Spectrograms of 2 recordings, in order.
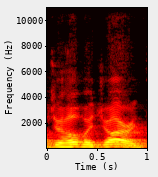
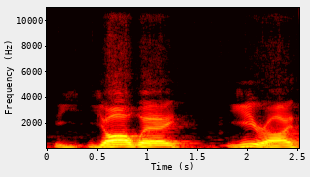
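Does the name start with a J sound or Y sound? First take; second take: J sound; Y sound. First: The name begins with a J sound. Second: The name begins with a Y sound. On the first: This is the commonly heard, German-derived form. "when you hear like Jehovah Jireh" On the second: This is the original Hebrew form. "Technically in Hebrew is Yahweh Yireh"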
